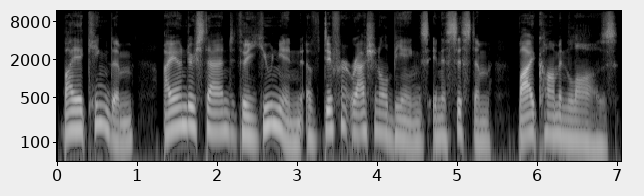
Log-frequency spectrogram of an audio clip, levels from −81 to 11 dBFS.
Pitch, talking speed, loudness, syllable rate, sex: 130 Hz, 145 wpm, -22 LUFS, 4.4 syllables/s, male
